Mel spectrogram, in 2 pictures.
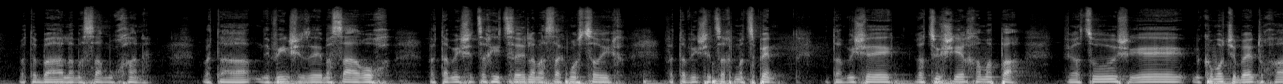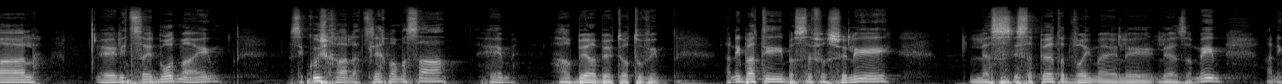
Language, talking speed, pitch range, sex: English, 125 wpm, 105-125 Hz, male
